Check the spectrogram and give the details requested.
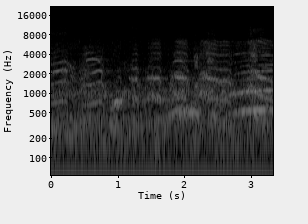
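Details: Caribbean flamingos at baseline activity, giving overlapping nasal, honking calls with stacked harmonics, several voices calling at once in a steady chorus with no gaps.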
